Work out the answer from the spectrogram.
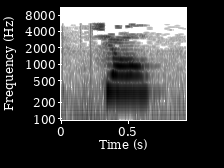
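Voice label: "交", Mandarin Chinese; hsk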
